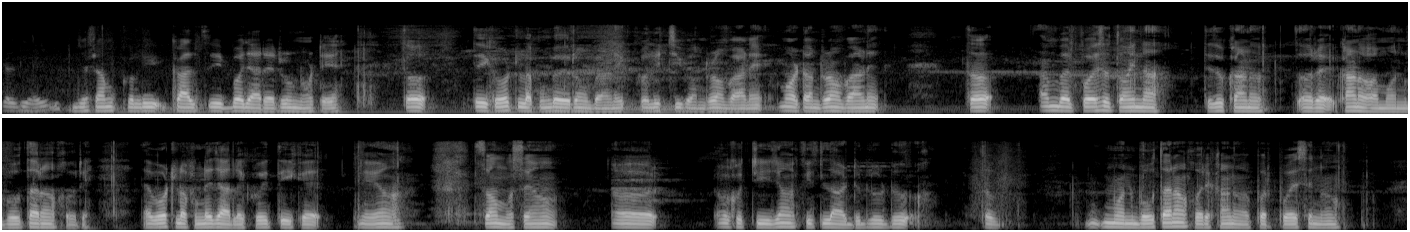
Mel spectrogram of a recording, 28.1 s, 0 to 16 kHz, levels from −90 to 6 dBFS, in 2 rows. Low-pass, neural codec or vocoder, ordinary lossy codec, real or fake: 7.2 kHz; none; none; real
